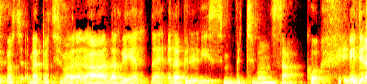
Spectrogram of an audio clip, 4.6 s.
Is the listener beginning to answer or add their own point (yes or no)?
no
